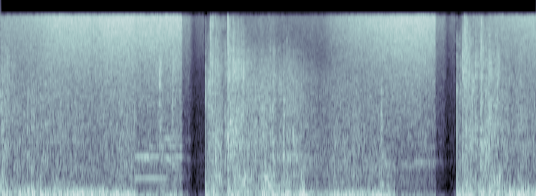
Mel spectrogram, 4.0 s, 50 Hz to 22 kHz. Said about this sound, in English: Did you hear those guns by any chance? A 19-gun salute. That's what they like to do when they call the election. They line up the old cannons and just go bang, bang, bang, bang, bang and fire them off.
